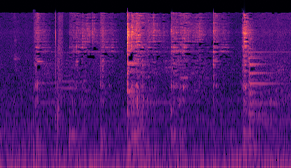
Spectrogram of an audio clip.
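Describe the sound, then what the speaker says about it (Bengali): Dry ingredients for homemade bit salt being roasted in a wok with no oil, a spoon scraping and clinking against the metal in irregular strokes, close and moderately loud. "এবার এগুলোকে দিয়ে দেবো কড়ার মধ্যে, হালকা একটু গরম করে নেব"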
